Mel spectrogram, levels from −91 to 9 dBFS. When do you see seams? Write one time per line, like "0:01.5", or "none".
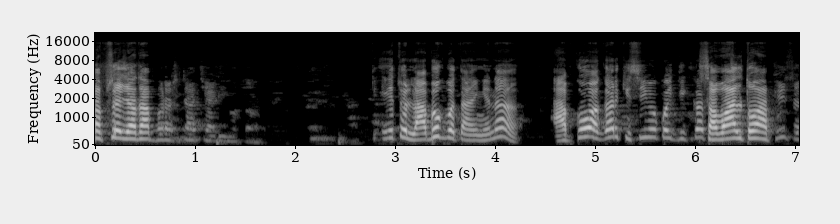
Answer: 0:06.1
